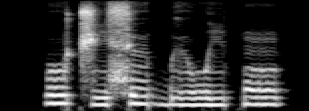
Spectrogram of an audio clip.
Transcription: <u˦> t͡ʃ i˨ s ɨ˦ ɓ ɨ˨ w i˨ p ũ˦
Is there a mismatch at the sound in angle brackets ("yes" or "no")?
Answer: no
